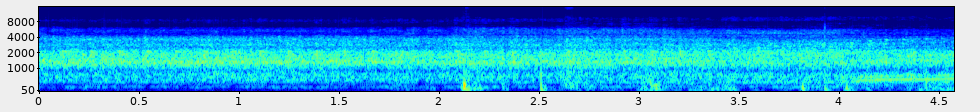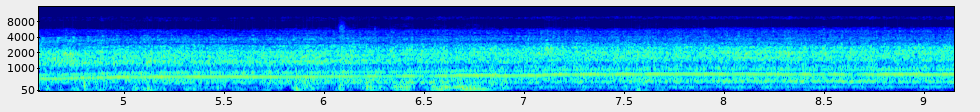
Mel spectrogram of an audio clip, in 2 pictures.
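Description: A small delivery van drives toward a port, with a steady engine drone, mechanical rattles and clicks, and a slowly rising whine in the cabin, no talk.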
